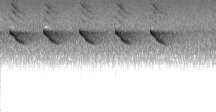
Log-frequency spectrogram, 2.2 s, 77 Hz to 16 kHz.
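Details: Red-bellied Woodpecker (Melanerpes carolinus) calling at its nest hole, LaBagh Woods, Chicago, May 2013: five sharp, high, downward-sliding notes, about three per second.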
